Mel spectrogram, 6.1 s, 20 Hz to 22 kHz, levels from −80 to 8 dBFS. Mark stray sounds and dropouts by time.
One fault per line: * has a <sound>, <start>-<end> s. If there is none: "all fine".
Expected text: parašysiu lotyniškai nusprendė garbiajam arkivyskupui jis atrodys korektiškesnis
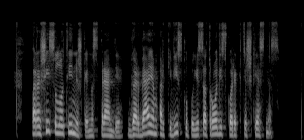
all fine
